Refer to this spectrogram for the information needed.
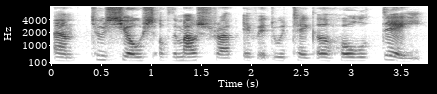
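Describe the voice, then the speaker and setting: A woman's voice: lowish voice, fairly even intonation, moderate pace, pushed and bright. A young woman with an Icelandic accent, a native Icelandic speaker, chatting casually and rambling through her book haul with sighs and ums. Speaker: book vlogger.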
